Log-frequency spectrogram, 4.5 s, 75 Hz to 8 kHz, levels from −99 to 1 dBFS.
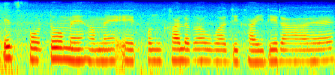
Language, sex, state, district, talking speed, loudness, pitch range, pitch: Hindi, female, Haryana, Charkhi Dadri, 160 wpm, -17 LUFS, 180-190 Hz, 185 Hz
